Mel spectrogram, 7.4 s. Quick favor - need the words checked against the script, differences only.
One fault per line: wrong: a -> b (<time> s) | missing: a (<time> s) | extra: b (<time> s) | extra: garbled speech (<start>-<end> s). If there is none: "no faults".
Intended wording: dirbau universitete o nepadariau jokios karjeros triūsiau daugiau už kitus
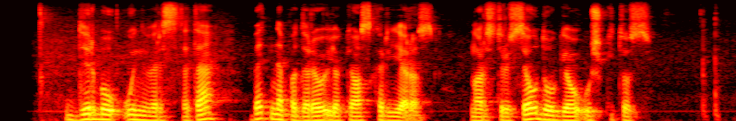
wrong: o -> bet (2.6 s)
extra: nors (4.8 s)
